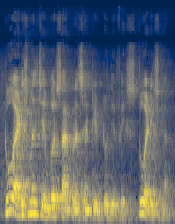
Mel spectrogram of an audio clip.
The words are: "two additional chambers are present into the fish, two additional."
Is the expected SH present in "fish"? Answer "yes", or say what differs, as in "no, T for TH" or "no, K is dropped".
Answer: no, S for SH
